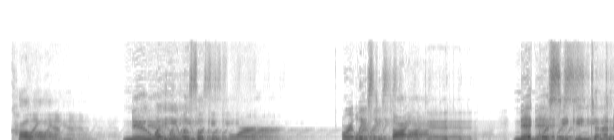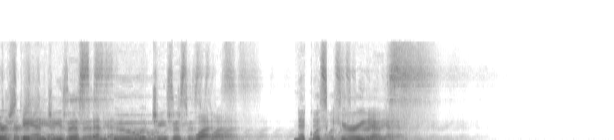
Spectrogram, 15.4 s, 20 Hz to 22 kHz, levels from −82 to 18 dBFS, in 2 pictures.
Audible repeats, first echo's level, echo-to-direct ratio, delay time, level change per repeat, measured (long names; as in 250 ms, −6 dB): 6, −7.5 dB, −5.5 dB, 179 ms, repeats not evenly spaced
